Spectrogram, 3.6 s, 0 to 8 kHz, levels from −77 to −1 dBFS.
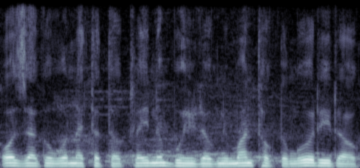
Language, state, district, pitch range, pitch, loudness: Kokborok, Tripura, West Tripura, 120-130 Hz, 125 Hz, -14 LUFS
